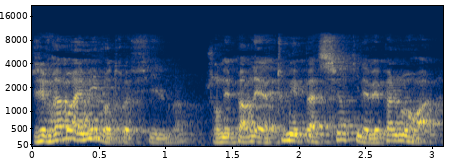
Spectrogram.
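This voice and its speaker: Noticeable background noise runs through the clip. A man's voice comes through over it. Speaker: actor. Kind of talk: audiobook reading.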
